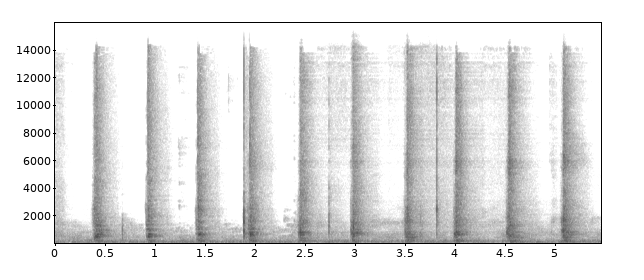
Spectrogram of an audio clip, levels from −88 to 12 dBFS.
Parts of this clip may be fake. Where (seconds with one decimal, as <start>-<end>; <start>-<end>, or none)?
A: 0.0-0.4; 2.4-5.5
